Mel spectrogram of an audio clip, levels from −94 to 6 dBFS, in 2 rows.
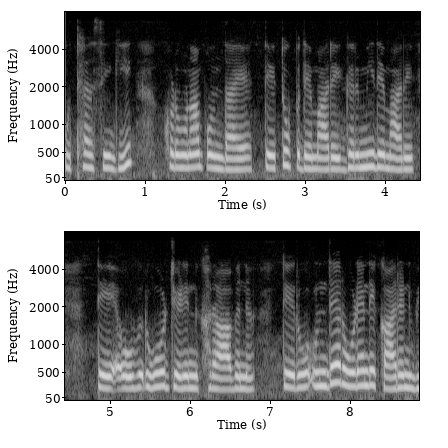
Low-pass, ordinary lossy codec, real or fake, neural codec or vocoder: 7.2 kHz; none; real; none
